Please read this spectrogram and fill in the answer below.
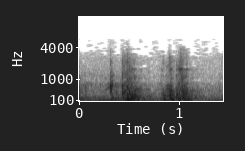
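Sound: door being closed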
